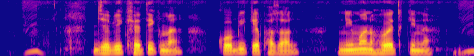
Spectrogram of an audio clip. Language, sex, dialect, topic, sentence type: Maithili, male, Bajjika, agriculture, question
